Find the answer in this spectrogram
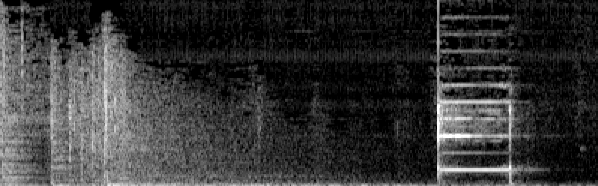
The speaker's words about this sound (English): Did you hear that? These people sure did. It doesn't take long for our test subject to notice a pattern. Beep means stand up. But why? And if you were in her shoes, what would you do the next time the tone sounds?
